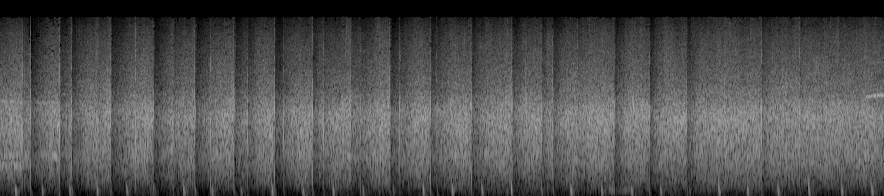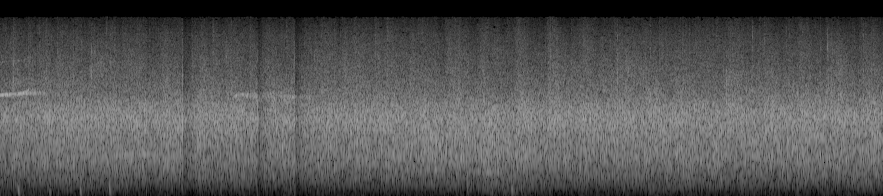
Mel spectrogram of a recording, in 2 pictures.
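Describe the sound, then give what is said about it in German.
A live audience applauds loudly and steadily for the whole stretch, dense clapping without pause and without any voices breaking through. “Danke an euch, an das Publikum. Für uns das erste Mal hier, wirklich so mit dem Live-Publikum.”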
